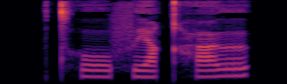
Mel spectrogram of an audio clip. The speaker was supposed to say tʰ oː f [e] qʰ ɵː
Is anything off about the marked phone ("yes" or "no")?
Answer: no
